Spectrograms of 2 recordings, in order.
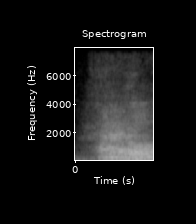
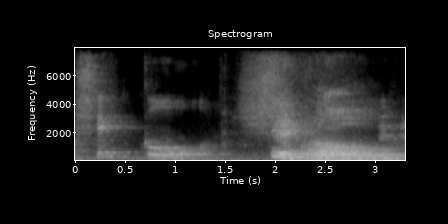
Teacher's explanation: You might be adding the tiniest schwa in there, and in Yiddish you just really try to take it out.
